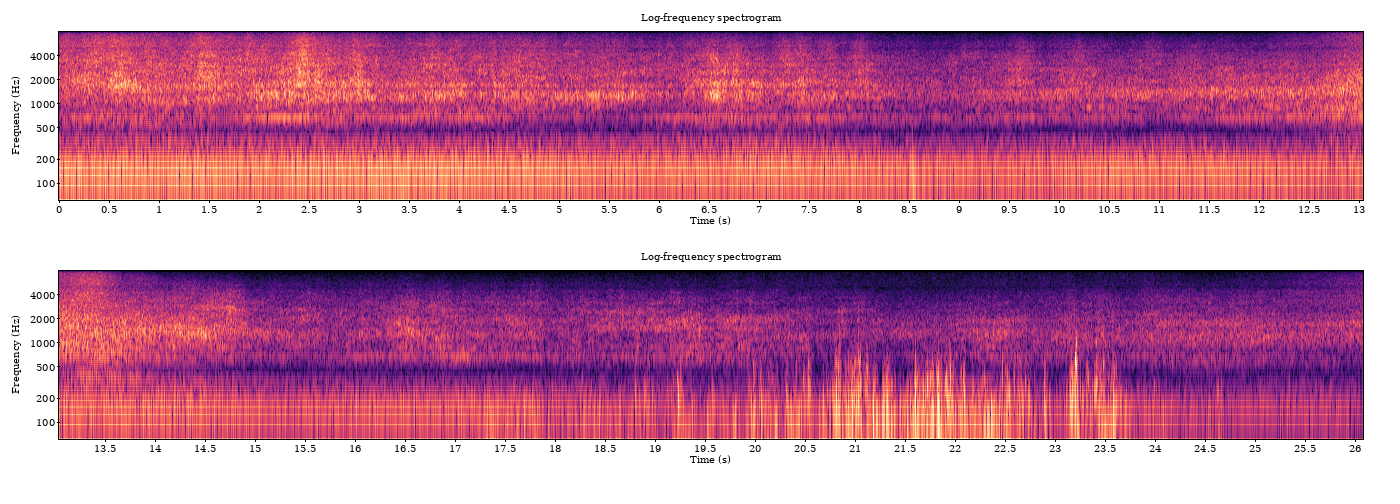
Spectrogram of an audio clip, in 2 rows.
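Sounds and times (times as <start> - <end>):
diesel freight train droning: 0.0 - 26.0
truck swishing past: 9.7 - 17.8.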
